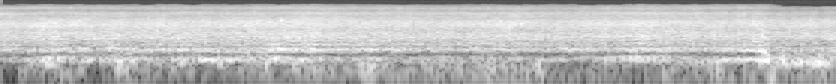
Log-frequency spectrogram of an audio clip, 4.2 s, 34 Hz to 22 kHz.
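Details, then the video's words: Honey bees circling the hive entrance on a sunny February day, captured inches away with a GoPro Hero 7 Black; loud low buzzing with individual bees whining past, rising near the end. "4K Honey Bees - ambient video and audio"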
